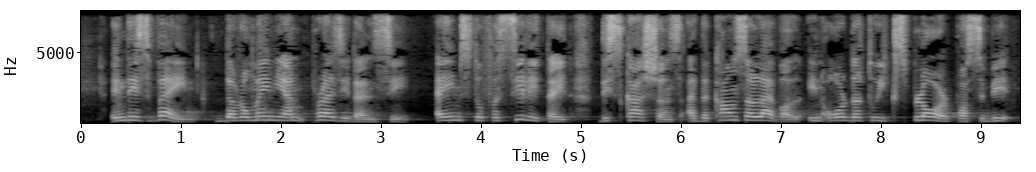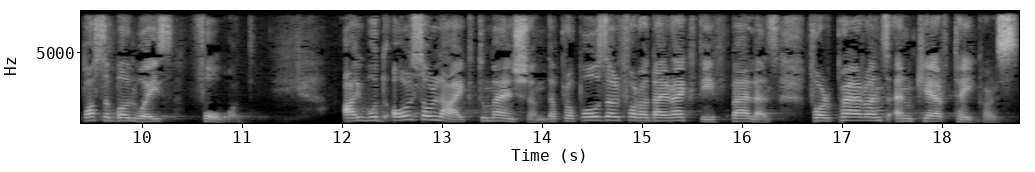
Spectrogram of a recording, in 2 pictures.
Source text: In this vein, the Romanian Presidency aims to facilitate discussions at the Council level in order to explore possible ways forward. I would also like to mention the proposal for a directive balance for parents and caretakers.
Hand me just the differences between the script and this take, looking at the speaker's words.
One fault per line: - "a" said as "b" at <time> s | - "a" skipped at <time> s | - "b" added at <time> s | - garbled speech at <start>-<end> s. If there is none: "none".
none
